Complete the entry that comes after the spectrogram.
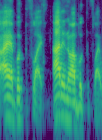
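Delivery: ordinary talk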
